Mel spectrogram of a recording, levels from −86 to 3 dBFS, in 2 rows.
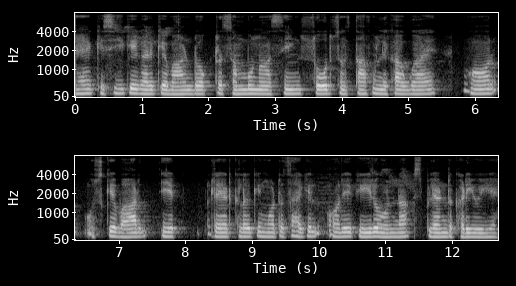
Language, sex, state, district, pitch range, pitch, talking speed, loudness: Hindi, male, Uttar Pradesh, Varanasi, 140-150 Hz, 145 Hz, 140 wpm, -21 LUFS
